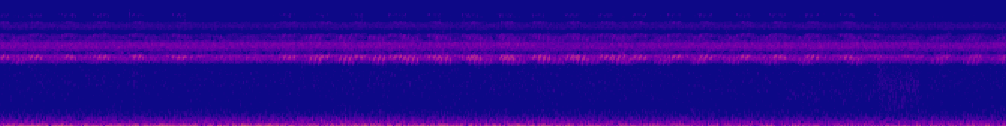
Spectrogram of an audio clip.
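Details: Crickets on a breezy summer night, a steady high pulsing chirp repeating about three times a second over low rumbling background noise.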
